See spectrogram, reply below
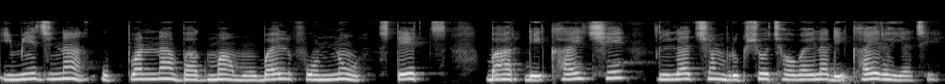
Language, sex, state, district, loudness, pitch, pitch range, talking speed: Gujarati, female, Gujarat, Valsad, -14 LUFS, 235 Hz, 220-250 Hz, 100 wpm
